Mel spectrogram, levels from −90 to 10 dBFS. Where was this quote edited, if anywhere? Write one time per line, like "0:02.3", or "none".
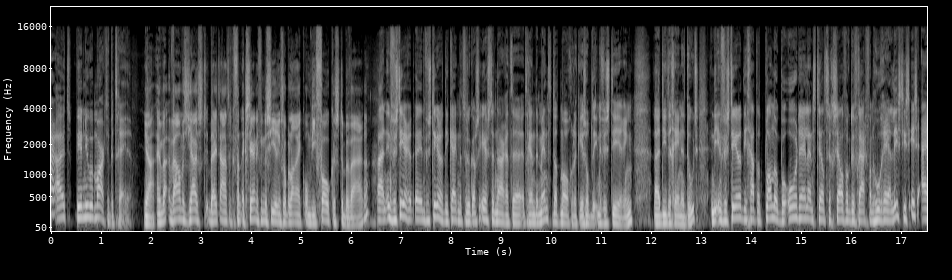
none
